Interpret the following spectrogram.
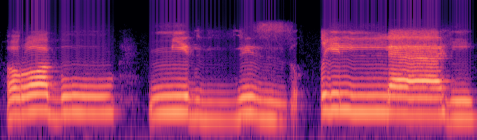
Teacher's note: لفظ جلالہ لائٹ ہوگا کیونکہ اس سے پہلے قاف کے نیچے کسرہ ہے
